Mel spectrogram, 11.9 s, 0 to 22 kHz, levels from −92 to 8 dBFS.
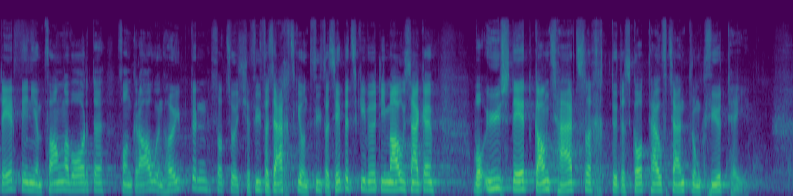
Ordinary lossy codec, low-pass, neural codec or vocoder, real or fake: none; 14.4 kHz; none; real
